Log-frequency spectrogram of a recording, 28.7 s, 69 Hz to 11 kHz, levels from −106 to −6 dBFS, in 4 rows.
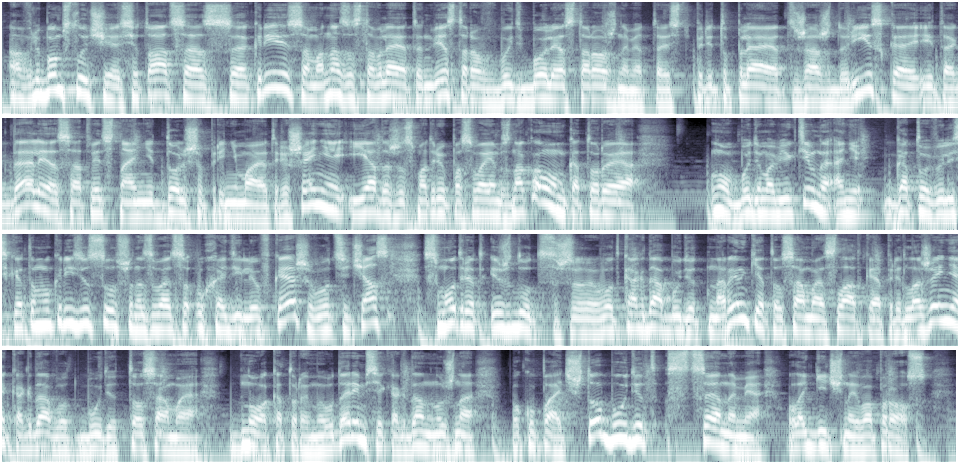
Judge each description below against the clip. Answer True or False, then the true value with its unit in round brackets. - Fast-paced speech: True (170 wpm)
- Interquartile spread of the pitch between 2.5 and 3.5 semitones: False (4.0 semitones)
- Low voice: True (130 Hz)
